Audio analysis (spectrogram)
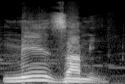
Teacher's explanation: এখানে মে শেষে এস আর আমির শুরুতে স্বরধ্বনি আ রয়েছে, তাই মেজামি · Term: সন্ধি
